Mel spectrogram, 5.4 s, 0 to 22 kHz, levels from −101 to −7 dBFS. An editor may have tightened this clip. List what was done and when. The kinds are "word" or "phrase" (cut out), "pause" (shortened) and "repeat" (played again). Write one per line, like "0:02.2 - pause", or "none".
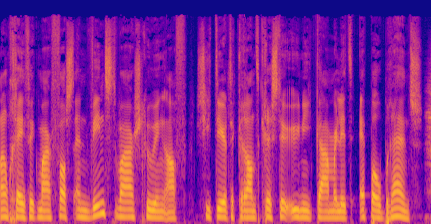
0:02.4 - pause

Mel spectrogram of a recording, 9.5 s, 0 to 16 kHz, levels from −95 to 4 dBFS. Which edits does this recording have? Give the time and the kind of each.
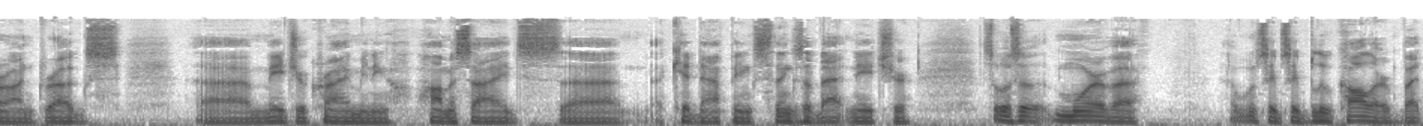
0:08.5 - repeat

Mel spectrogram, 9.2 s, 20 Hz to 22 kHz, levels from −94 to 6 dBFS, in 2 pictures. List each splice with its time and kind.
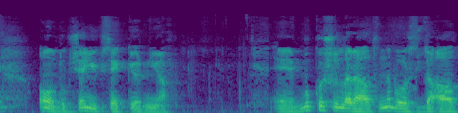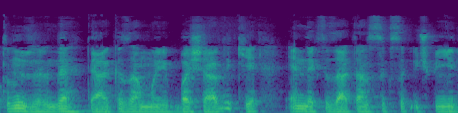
0:02.7 - pause
0:04.2 - phrase

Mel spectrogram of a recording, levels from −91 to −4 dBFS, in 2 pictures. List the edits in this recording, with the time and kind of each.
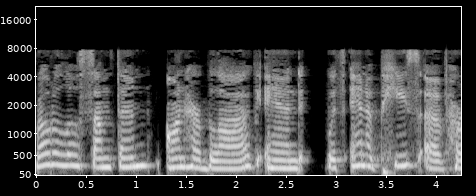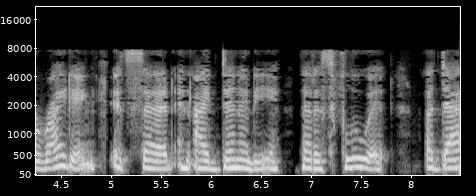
0:06.8 - pause

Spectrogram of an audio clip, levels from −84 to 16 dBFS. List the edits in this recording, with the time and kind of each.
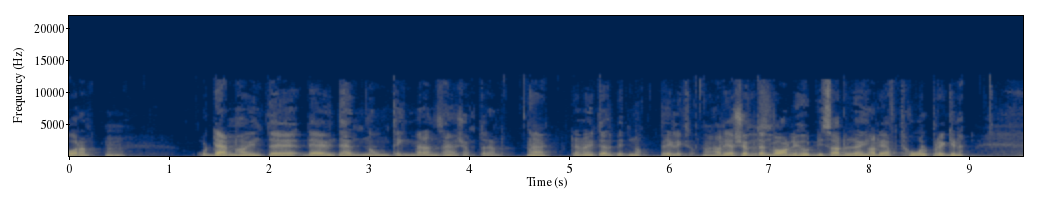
0:08.0 - word

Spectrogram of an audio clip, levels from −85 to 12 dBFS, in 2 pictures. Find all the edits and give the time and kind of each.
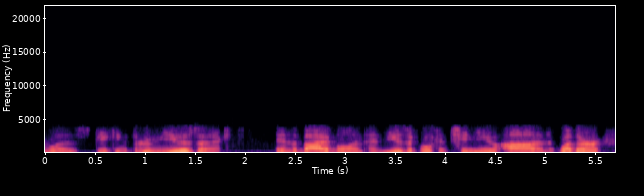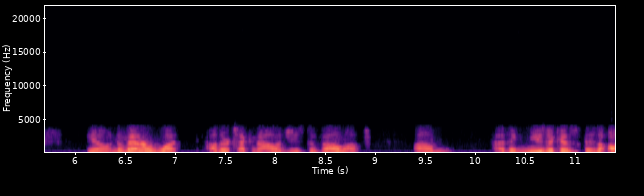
none

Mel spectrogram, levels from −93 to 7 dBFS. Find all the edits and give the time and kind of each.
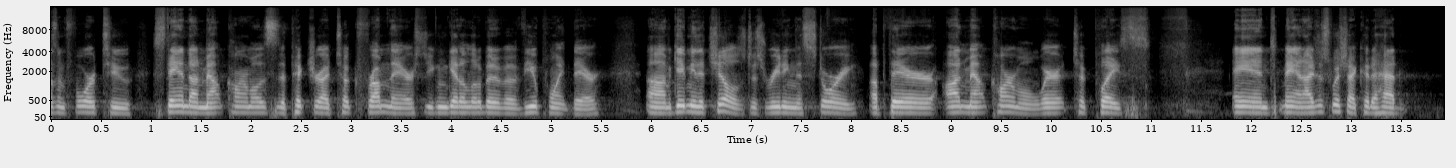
0:08.1 - pause

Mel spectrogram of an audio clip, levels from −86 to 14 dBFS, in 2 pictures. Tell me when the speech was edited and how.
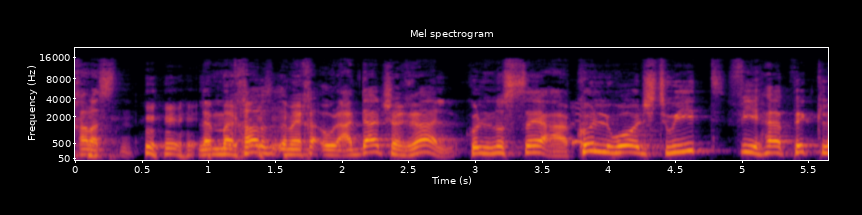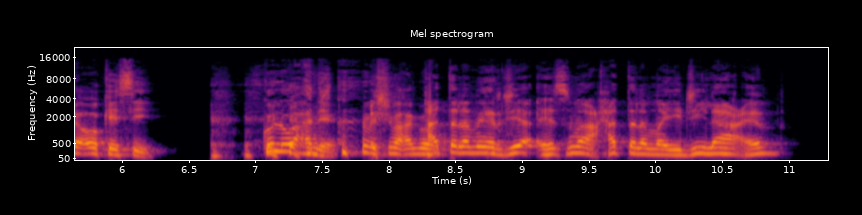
0:03.7 - word
0:07.6 - word

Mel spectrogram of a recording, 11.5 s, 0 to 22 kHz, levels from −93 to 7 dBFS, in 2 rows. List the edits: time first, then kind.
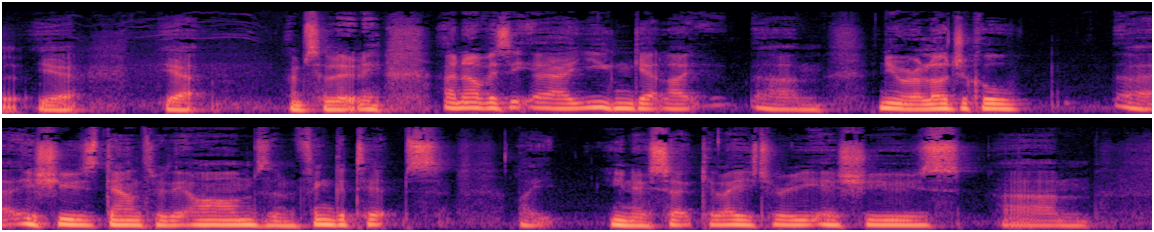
none

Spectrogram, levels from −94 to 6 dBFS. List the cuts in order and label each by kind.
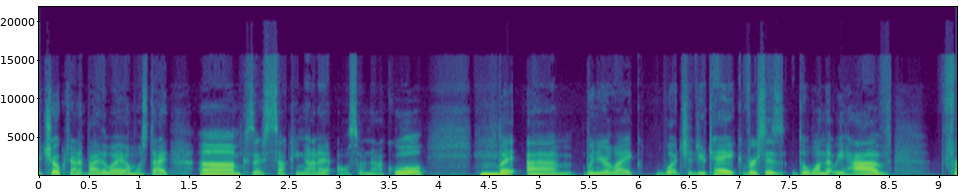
0:06.1 - pause

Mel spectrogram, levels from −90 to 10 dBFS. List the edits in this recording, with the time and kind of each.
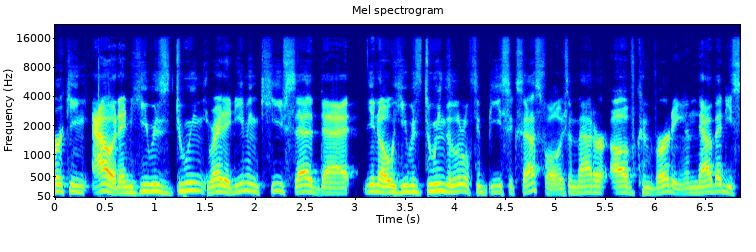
0:01.5 - word
0:03.0 - pause
0:04.2 - word
0:05.1 - word

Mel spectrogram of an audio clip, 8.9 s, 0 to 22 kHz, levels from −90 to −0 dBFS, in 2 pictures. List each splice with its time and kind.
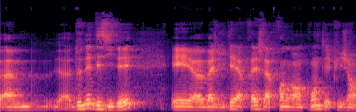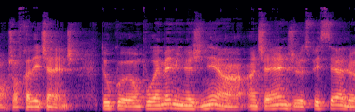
none

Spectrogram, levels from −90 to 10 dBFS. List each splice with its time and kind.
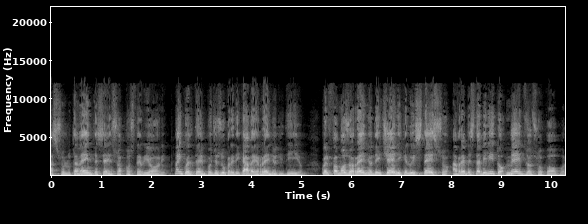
0:09.1 - word

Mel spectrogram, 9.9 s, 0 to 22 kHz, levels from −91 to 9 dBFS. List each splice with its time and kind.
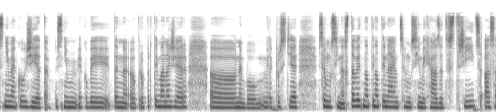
0:02.2 - word
0:05.3 - phrase
0:07.4 - repeat

